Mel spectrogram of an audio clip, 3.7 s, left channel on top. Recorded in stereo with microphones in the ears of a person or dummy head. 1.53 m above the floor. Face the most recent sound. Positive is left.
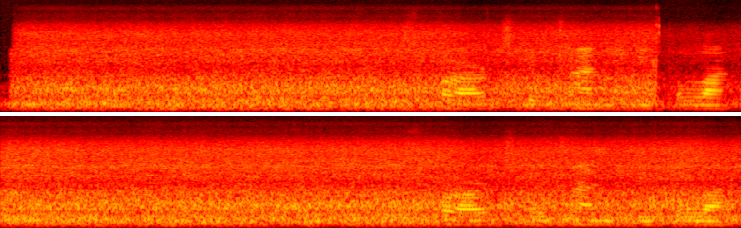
turn(degrees=65)  # may be behind; listen again after turning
